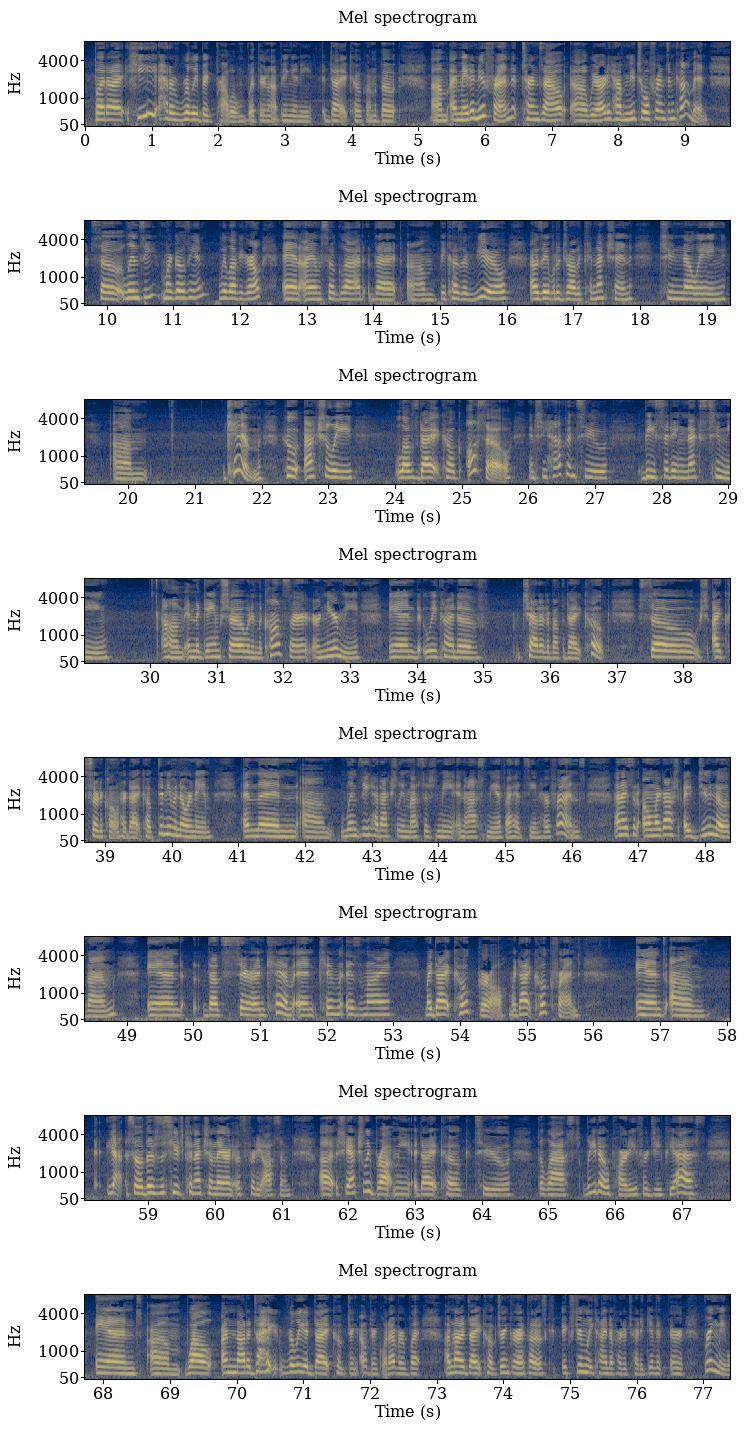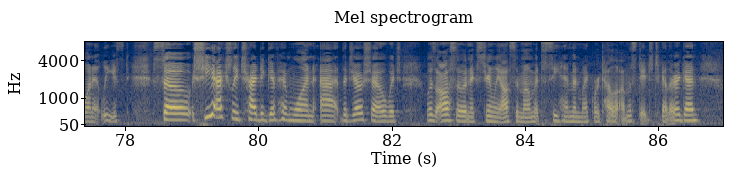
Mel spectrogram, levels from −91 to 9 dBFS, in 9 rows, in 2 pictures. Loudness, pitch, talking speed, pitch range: -16 LUFS, 215 Hz, 175 wpm, 195-240 Hz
